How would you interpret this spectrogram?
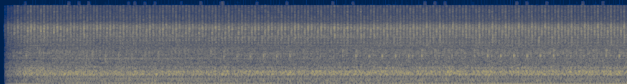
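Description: Fast, fairly even ticking knock riding on a cold idle, bright and sharp over the engine; knocking when cold, cause unknown.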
